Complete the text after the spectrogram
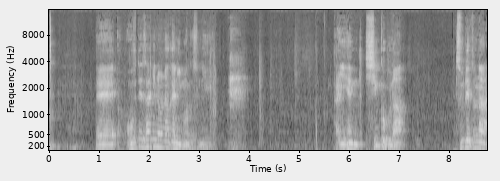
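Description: An elderly man speaks calmly into a microphone in an echoing hall.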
